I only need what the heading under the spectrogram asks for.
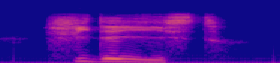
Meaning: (adjective) fideistic; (noun) fideist
- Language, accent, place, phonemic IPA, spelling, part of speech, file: French, France, Lyon, /fi.de.ist/, fidéiste, adjective / noun, LL-Q150 (fra)-fidéiste.wav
